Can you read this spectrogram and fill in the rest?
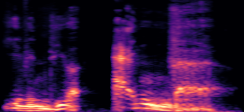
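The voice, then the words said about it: Average impression of the Emperor. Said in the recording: “absolutely average impersonation of the Emperor”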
